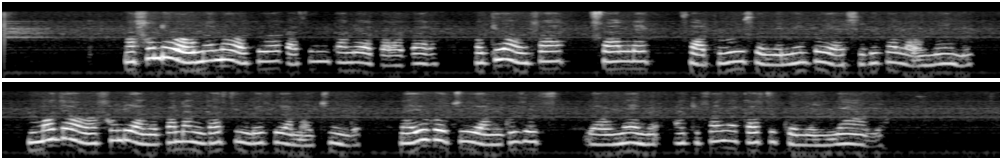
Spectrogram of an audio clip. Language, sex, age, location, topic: Swahili, female, 18-24, Nairobi, government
